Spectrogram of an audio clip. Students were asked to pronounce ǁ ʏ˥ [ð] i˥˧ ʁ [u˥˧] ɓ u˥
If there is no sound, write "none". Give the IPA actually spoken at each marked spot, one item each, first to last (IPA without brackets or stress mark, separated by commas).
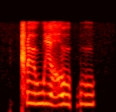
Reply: w, u˥˧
